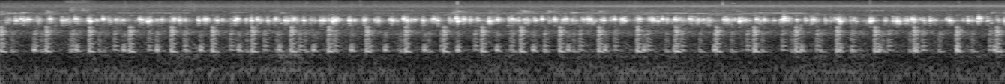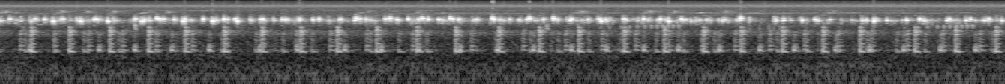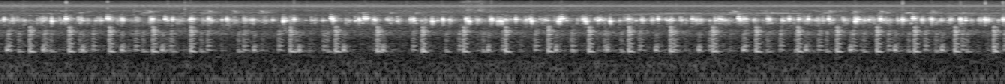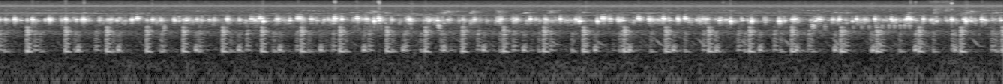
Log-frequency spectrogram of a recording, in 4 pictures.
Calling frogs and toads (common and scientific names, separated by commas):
lesser tree frog (Dendropsophus minutus), two-colored oval frog (Elachistocleis bicolor), blacksmith tree frog (Boana faber), Cochran's lime tree frog (Sphaenorhynchus surdus), Bischoff's tree frog (Boana bischoffi), Physalaemus cuvieri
